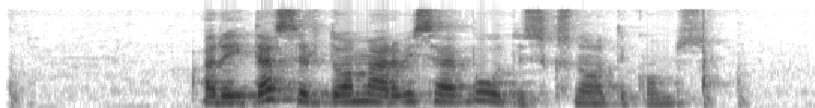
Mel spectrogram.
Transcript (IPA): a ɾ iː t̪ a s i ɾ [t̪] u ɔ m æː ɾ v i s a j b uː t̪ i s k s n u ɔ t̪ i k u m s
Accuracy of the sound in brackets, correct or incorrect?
correct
